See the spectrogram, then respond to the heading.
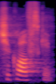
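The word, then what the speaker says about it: Czarkowski: me on social media it's chovsky by the way yeah I'm this is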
